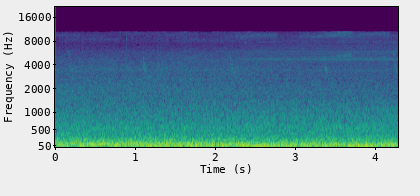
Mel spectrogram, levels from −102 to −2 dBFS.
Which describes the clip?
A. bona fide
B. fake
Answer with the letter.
A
